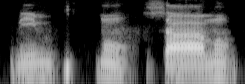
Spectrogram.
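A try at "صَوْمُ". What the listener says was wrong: সামু কি করে হলো? সদাউ জবর কি হয়? সউ। তাহলে সামু বলছেন জবর সউ, মিম পেশ মু, সৌ মু হবে। কিন্তু আপনি সাউ পড়ছে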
